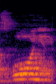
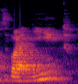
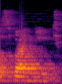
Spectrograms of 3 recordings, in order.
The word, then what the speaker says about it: звонит: многие произносят его как звонит Это неправильно звонит звонишь звонят можете запомнить это следующим образом во всех глаголах где корень звон ударение никогда на корень падать не будет Поэтому звонят звонишь а звонит звони и другие слова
